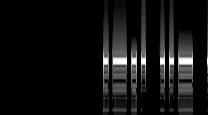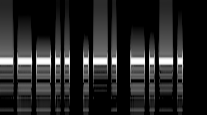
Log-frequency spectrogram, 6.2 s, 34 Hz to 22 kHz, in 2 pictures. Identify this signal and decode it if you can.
Morse code, heard as a keyed tone, about 17 wpm, 700 Hz. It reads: LU8RC
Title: DXCC-100 Call Signs - 5 Characters - 17wpm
